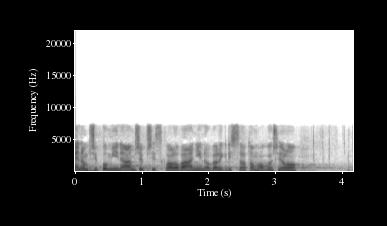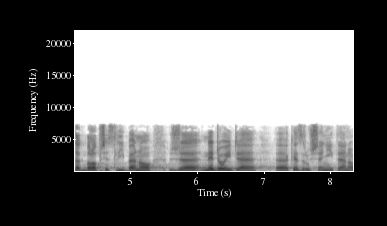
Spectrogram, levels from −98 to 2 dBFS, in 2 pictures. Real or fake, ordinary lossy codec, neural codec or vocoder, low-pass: real; MP3, 48 kbps; none; 7.2 kHz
